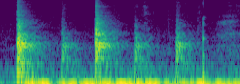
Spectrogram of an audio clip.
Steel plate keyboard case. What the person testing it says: if you knock on it there's basically no noise the board is simply too massive and too heavy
